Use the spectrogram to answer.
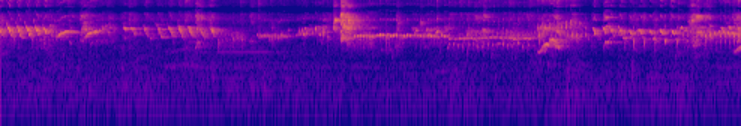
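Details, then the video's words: Canary singing a busy mix of rapid trills, short chirps and slurred whistles, with loud bursts and brief softer stretches between phrases. "اقوى تغريد طائر الكناري"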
